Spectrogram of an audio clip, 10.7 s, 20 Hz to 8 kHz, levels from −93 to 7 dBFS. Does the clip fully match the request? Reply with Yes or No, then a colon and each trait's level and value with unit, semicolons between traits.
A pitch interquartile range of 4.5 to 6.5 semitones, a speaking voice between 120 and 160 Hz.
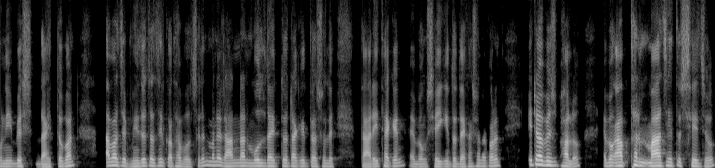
No: average, 3.0 semitones; low, 135 Hz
